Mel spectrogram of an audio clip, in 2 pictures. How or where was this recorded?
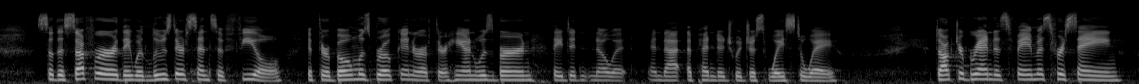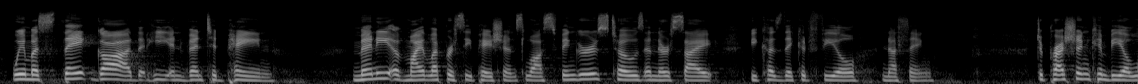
large echoing room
